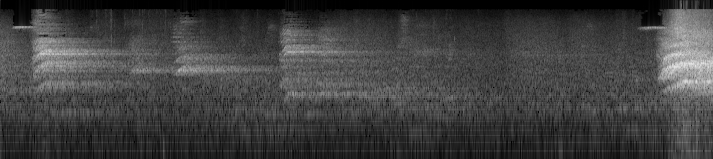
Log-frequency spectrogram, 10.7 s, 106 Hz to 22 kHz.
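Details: Beluga training session with the whole group at Port of Nagoya Public Aquarium, 2 April 2023: several short, bright, harmonic squeals, some sliding slightly, fading out, followed by a loud noisy burst at the close.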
